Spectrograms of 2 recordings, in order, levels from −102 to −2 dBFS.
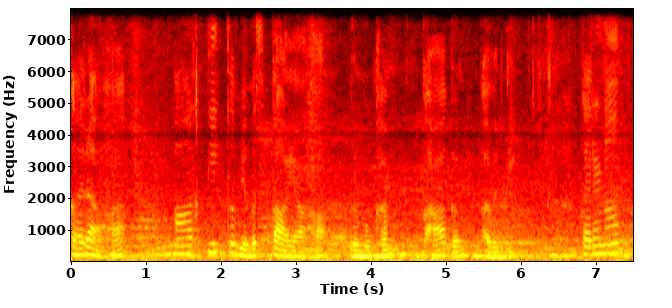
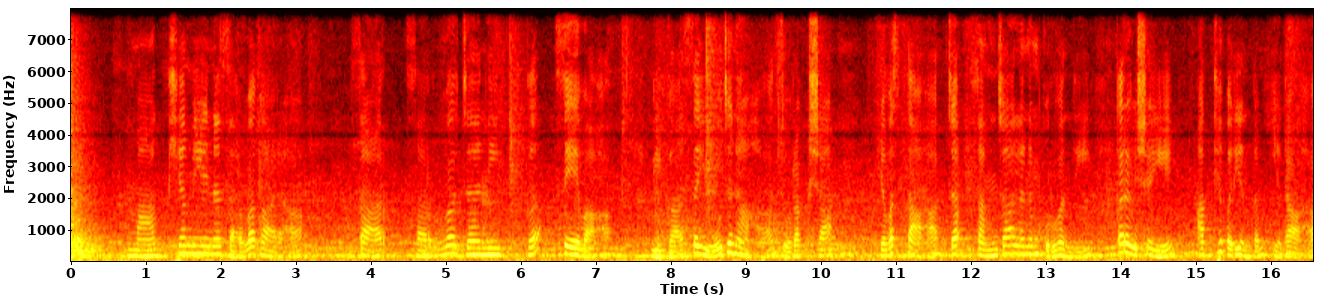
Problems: none marked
